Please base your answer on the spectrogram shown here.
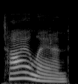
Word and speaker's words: Thailand: 타일랜드는 TH로 시작됩니다. 우리가 잘 아는 TH 발음은 think, thanks, both, path에 나오는 바람 새는 소리의 무성 발음이에요. 또 한 가지는 this, that, mother, brother. 소리와 비슷한 유성 발음이지요. 그런데 타일랜드의 영어 단어의 TH 발음은 예외적으로 그냥 태 발음이랍니다.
